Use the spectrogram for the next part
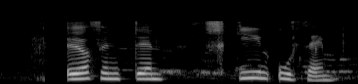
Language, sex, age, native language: Icelandic, female, 9, Icelandic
